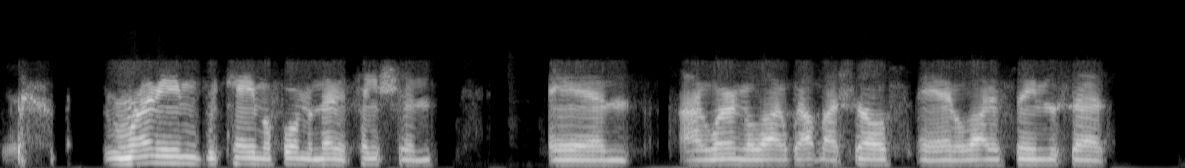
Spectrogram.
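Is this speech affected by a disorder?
Yes: cleft lip and palate; congenital.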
